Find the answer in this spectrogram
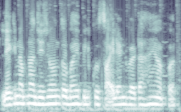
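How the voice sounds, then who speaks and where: A man's voice: medium pitch, little pitch movement, fast talker, mellow, soft background music. A man narrating a comic story recap in a chatty way, dropping joking asides.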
